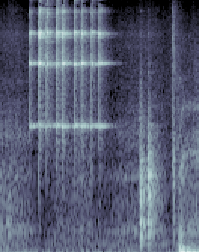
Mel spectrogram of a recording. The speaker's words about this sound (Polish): To zaczniemy najpierw od dzwonka.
